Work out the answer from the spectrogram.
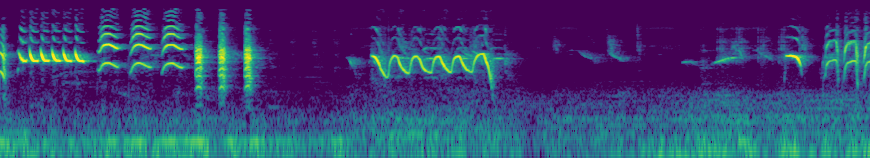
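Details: Energetic Javan myna song used to train cage birds: repeated high looping whistled notes, sharp clicks, then a rapid run of wavy whistles after a brief pause.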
